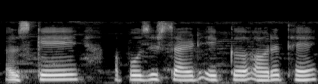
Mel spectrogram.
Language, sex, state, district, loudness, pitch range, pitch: Hindi, female, Himachal Pradesh, Shimla, -13 LUFS, 210-230 Hz, 215 Hz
